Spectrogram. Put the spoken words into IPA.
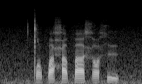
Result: tˤopaħapa xɑxɨ

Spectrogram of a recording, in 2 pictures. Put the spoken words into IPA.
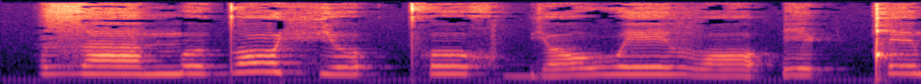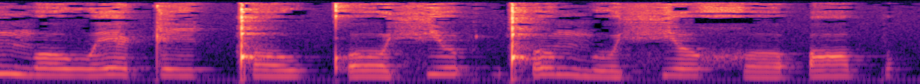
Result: za˨ mʊ˨d̪ɔ˦fʲo˨ʔ t̪ʰo˦xbʲɔ˨˦we˦vɔ˨ ʔi˨ʈǃɪ˦mo˨w ɪ˦˨ʈi˨ǃo˨w kʼo˨fʲu˦ʔǃʼʊ˦ mu˨fʲo˦ xo˨ʔɔ˦p

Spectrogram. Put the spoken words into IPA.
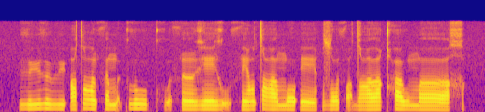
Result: ðyðʉ βyʔətˤũː θəmə̰kðuː kʷʰə̰ θə̃ːɣẽɣṵ θẽtˤʌː moʔẽ | zˤuθṵ dˤʌːqʰuː mʌːχ

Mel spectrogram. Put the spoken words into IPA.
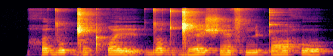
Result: hʌdʊ ɡ͡ǁɔʈqʷɪ | dɔdɡ͡ǁɛ ʃɛ̃s nɪʈɑ̃hʊ

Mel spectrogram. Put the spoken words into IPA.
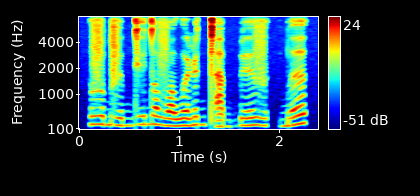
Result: vəbvʏb dʱʏdɔvɔw ʊ ɳʏdtʼab ɓʏv | bə

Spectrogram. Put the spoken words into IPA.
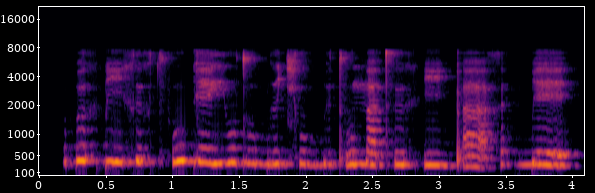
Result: ɓɵx ɓiːxɾʉxt͡sʼu ɡeːjudu bɨ t͡ɕʰuɡɡ͡bʉtʼu matʰʉx ʔiːɡpʼaːx | ɡ͡be

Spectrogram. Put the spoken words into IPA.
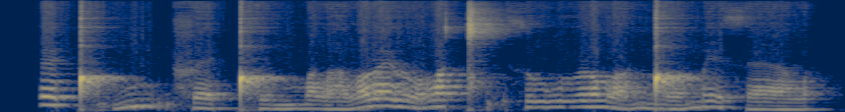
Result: ɛ˥˧ǃʰḭ˨˩ mːḭ˦˥fɛ˨˩ ǃʰe˨˩mːʌ˨˩lˠa˨˩˦lˠ ɹɛ˥˧ɹu˨˩˦lˠʌ˥˧ ǀʰḭ˥˧θu˦˥ wu˦˥ɹlˠʌ˨˩˦ ŋ͡ǃʌ˨˩˦me˥˧ θæ˨˩lˠ

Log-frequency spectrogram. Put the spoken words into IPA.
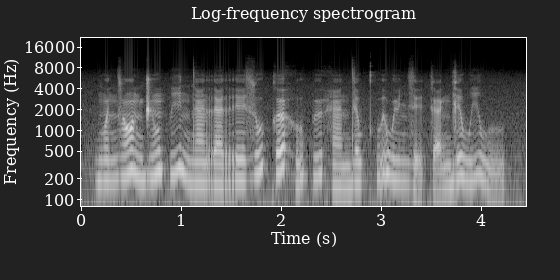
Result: ɡʷɛ̃˨nzɔ̃˧˥˧nd͡ʒũ˧˥˧ pi˧˥˧ndæ̃˨ræ˨ re˨zu˧˥˧kœ˧˥˧hṵ˧˥˧ pʉ˧˥˧hæ̃˨ ndɛ˨wkʷʰḛ˧˥˧wy˨ nzḛ˨kæ̰˨ ŋɡe˧˥˧wi˧˥˧wṵ˨

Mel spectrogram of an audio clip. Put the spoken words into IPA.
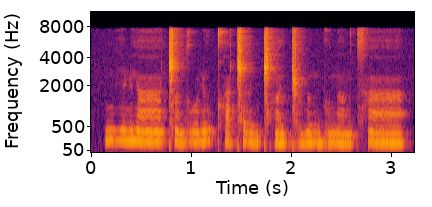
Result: ŋiːɳjãːǁɐ̃ duːɳɨwkʰa ǁɘːnʲǁʰɐ̃lʲɡ͡ǁu ɳunʲbonɐ̃ːŋ t͡sʰãː

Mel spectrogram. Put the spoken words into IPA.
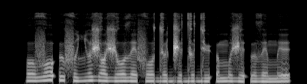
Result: ovo ʔɯfɵʎɵ ʒɔʒo ðefo dɵ d͡ʒɯdɯ dy ʔɵmoʒɪ ʔɯðɪ mɪ

